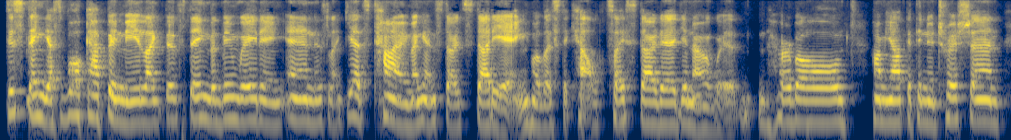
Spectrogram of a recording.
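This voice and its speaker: With a fairly low, steady voice and barely any pauses, a woman from Sweden in her fifties recounts her story at a moderate pace. She's a guest nutritionist on a podcast, casual and chatty, laughing a lot and using many fillers.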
